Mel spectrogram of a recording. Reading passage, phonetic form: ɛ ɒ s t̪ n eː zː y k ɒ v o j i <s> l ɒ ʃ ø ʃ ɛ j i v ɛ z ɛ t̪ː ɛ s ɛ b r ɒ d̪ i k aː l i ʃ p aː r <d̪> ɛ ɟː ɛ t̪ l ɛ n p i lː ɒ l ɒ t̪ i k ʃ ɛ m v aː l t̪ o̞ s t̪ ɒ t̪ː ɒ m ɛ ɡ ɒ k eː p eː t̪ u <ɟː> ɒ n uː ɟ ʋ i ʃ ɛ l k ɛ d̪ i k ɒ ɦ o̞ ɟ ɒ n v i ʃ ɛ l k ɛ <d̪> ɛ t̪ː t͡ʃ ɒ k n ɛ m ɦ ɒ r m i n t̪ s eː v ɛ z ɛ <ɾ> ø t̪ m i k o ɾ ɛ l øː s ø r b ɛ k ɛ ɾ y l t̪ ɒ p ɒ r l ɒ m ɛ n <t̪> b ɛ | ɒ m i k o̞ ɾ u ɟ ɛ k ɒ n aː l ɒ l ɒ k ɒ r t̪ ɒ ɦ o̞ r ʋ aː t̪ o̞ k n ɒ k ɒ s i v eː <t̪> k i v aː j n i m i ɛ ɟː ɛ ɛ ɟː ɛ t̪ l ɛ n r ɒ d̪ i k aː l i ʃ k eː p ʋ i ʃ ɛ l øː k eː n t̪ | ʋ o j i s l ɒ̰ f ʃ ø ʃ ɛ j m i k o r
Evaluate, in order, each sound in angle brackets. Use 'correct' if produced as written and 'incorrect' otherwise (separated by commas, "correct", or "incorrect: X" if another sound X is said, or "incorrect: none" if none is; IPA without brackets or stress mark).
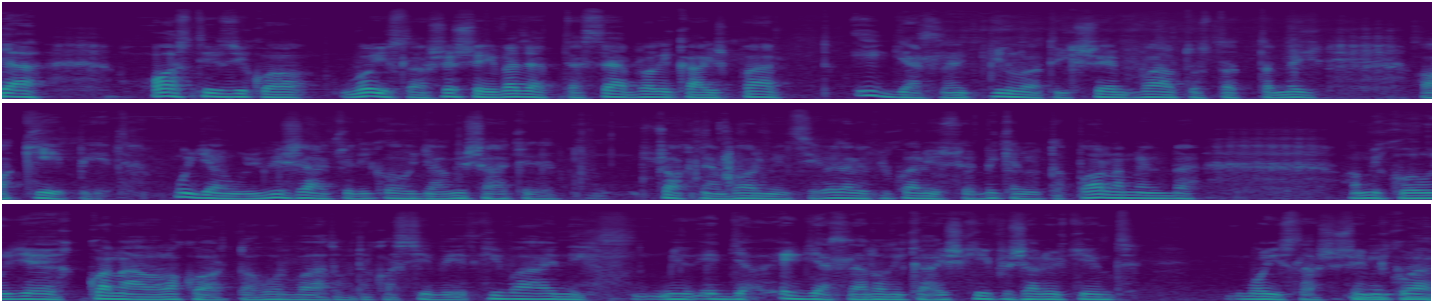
correct, incorrect: t̪, incorrect: ɟ, correct, incorrect: l, incorrect: d̪, correct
